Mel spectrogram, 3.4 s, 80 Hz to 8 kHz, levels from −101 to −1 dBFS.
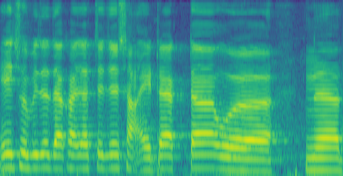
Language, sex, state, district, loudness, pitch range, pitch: Bengali, male, West Bengal, North 24 Parganas, -13 LUFS, 155-180 Hz, 170 Hz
